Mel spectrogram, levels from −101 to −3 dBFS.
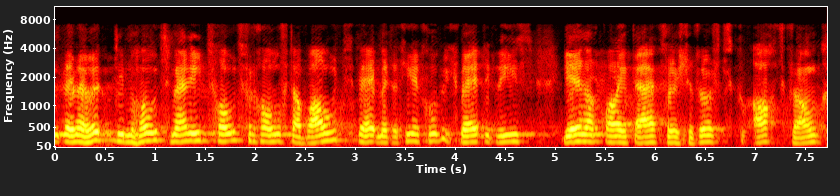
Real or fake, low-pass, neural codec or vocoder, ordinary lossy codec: fake; 7.2 kHz; codec, 16 kHz, 2 kbps, FreqCodec, smaller model; none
